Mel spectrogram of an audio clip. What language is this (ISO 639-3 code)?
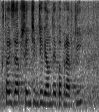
pol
